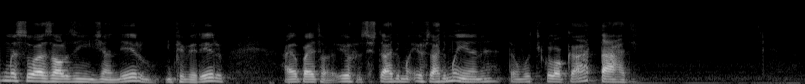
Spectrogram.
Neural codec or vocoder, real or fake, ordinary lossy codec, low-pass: none; real; none; none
